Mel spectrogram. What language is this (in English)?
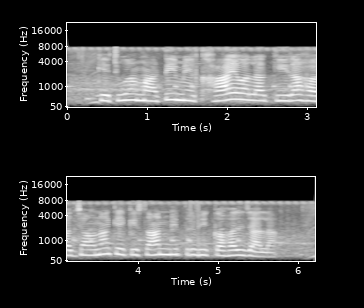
Bhojpuri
